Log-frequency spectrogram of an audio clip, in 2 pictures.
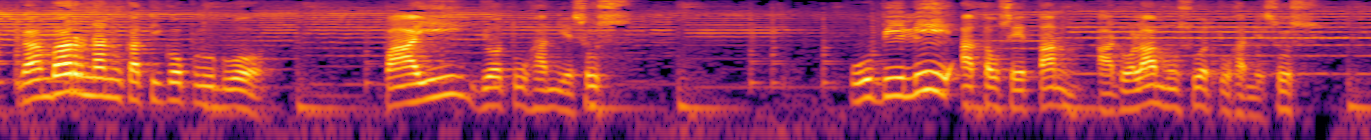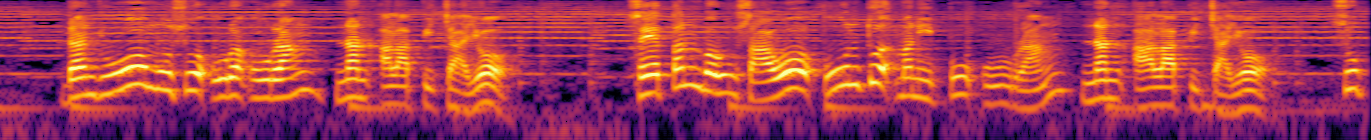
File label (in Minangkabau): good news minangkabau; bible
